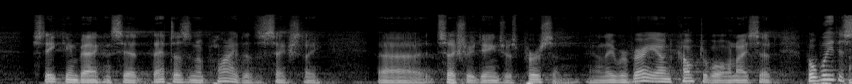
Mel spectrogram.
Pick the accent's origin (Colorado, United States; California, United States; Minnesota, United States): Minnesota, United States; I'm from Minnesota. You know where we are. You fly over us when you go to the coast, right up there next to Canada.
